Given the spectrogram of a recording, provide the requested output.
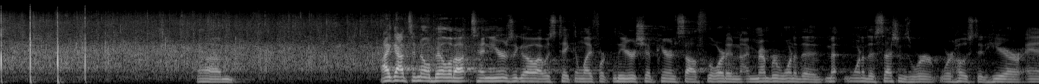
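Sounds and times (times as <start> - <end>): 
audience applause: 0.0 - 5.2
speech: 2.0 - 2.5, 3.8 - 10.3.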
